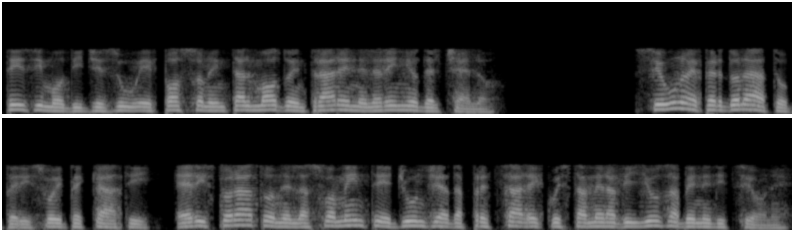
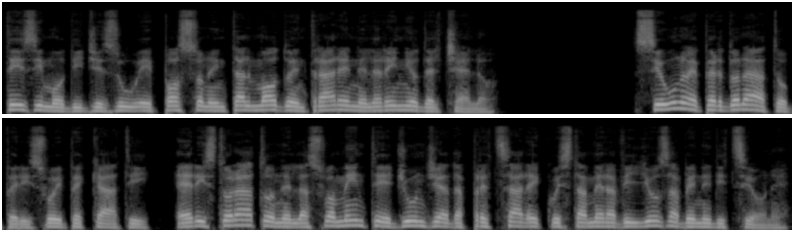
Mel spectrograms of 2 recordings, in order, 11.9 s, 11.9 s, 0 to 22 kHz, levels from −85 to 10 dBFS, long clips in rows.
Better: second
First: garbled, watery; badly; nothing above 4 kHz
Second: garbled, watery; slightly; nothing above 16 kHz

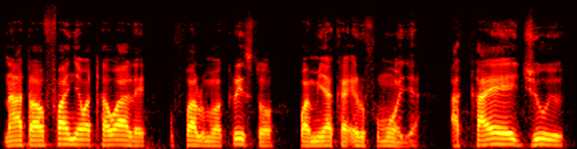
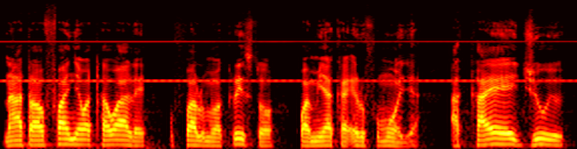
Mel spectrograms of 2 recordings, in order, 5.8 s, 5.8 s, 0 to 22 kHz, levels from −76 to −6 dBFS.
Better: first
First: none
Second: high-pitched whine; noticeable; throughout; 2.5 kHz, 20 dB below the speech

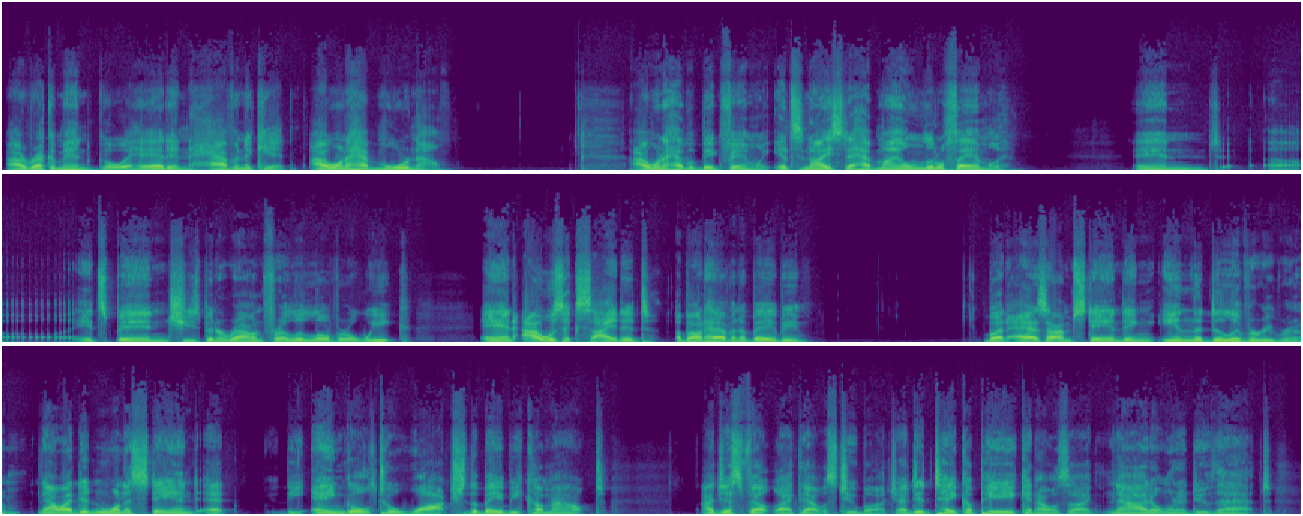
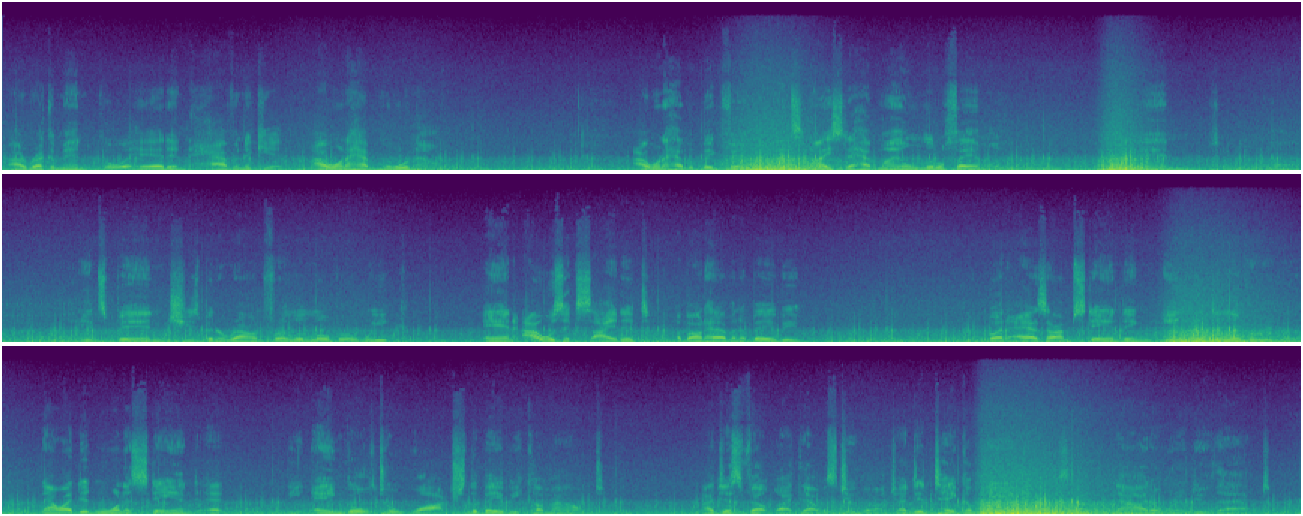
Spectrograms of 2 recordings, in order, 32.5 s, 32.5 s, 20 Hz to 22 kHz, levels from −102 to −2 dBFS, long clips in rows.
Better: first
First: none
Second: wind noise on the microphone; heavy; 2 dB below the speech

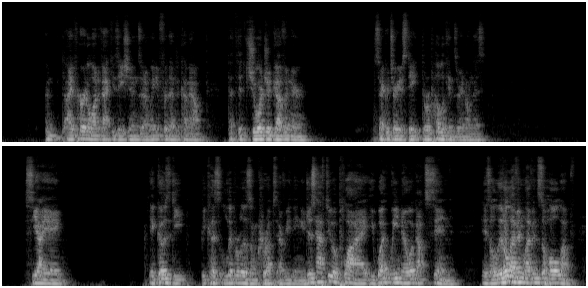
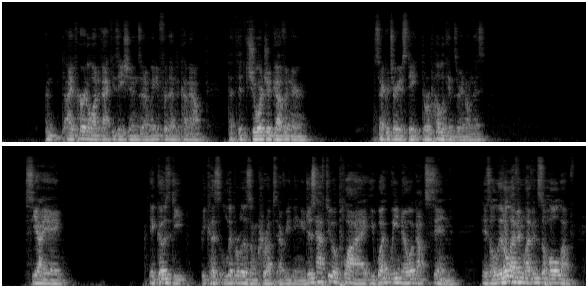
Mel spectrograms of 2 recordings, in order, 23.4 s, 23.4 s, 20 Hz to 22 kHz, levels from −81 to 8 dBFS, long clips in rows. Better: neither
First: off-mic speech; far // room echo; very slight; dies away in 0.3 s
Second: off-mic speech; far // room echo; very slight; dies away in 0.3 s

